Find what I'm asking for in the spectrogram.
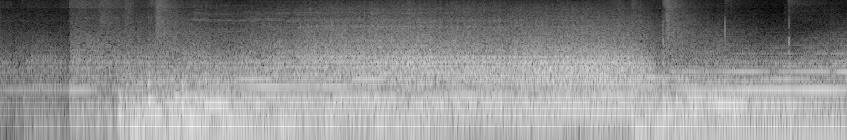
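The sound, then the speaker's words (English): A black muscle car drives through a tunnel, its engine a loud, low rumbling drone that swells after about a second and then holds steady. “Whistler and Blade are driving in a black muscle car through a tunnel.”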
